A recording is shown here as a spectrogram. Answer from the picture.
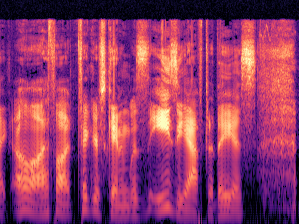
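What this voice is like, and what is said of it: Exaggerated Southern twang, fey. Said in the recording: “I gave him a Southern twang ... Just gave him, like, the most fey accent imaginable”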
